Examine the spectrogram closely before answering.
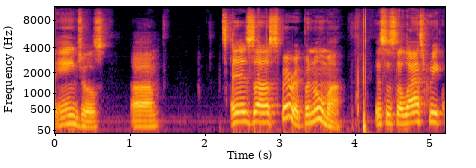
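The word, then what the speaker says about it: πνεῦμα: men uh you know they give this sort of pronunciation numa i used to do that too but now i say panuma because the p is is um you know pronounced okay so i mean it's not wrong to say numa it's not it's not really wrong too much but it's it's better it's better pronounced like uh panuma because the p is not silent in greek doll it's silent in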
